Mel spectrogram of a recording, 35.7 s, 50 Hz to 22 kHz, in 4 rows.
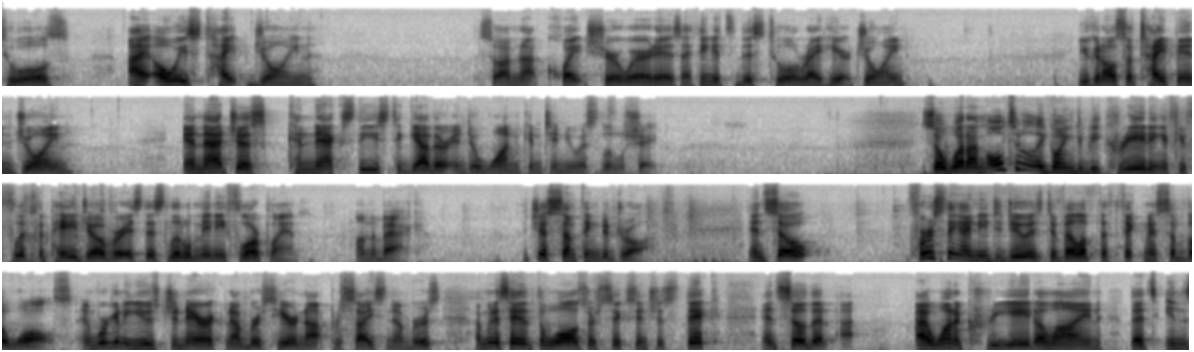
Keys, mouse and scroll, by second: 2.0 click, 9.9 click, 11.6 click.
